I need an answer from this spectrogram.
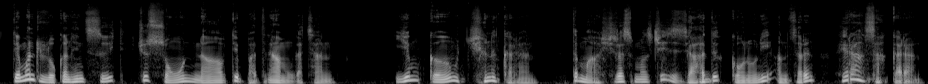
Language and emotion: Kashmiri, disgusted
